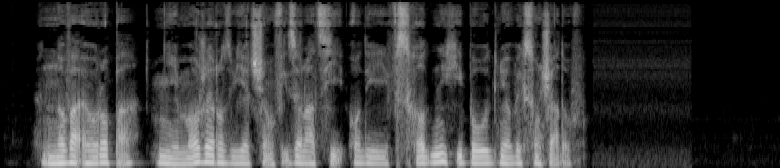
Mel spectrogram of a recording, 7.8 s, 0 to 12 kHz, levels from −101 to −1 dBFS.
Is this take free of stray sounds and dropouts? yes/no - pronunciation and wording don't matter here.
yes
